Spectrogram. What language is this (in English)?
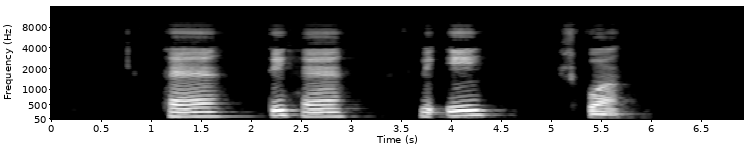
Huautla Mazatec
